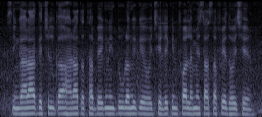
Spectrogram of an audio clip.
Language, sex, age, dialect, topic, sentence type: Maithili, male, 18-24, Angika, agriculture, statement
